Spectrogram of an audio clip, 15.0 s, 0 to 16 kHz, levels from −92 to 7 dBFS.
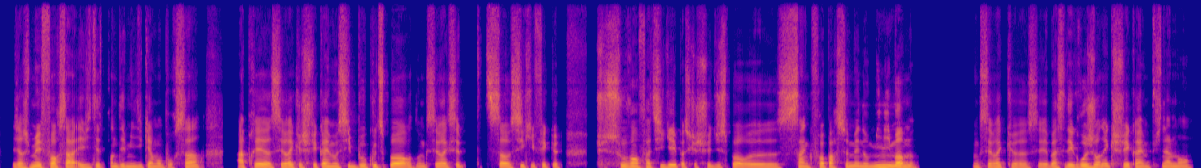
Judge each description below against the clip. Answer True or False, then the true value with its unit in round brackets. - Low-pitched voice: True (125 Hz)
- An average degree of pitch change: True (3.1 semitones)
